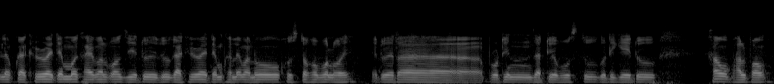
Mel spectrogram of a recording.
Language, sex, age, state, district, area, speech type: Assamese, male, 30-45, Assam, Darrang, rural, spontaneous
